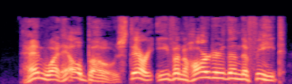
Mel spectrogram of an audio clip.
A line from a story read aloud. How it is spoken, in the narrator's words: shouted another one, who, because of some other trick, had received a blow in the stomach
